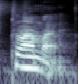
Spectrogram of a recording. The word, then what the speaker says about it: plumber: cone it's comb oh and without beef don't pronounce be comb comb it isn't plumber' hello lumber it's plumber it's plumber without diploma it isn't column not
